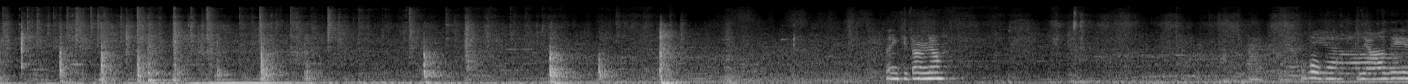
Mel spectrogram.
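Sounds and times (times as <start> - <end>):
hard objects clicking and knocking: 0.0 - 7.0.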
